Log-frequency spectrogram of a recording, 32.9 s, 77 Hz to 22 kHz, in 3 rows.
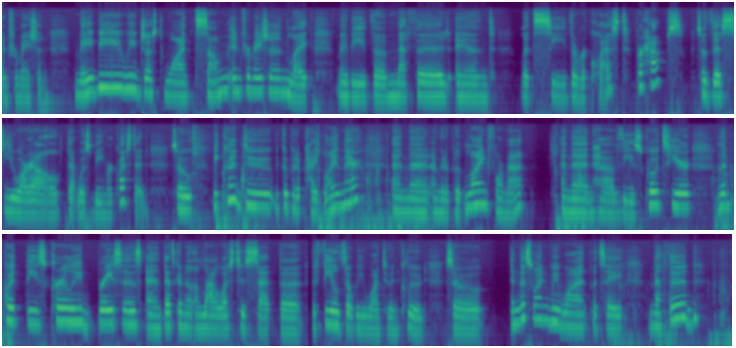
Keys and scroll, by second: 13.9 space, 15.2-18.1 typing, 19.1-22.0 typing, 30.6-32.9 typing.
